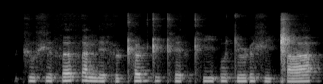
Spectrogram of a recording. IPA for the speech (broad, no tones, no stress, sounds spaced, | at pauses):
t͡ʃ u ʃ ɨ θ ɐ θ a ŋ e h ʉ ʈʰ ɐ ɖ ʈ i̤ ʈʰ e θ ʈʰ i ʔ u t ʉ ɽ ɨ ʃ i ǁ a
